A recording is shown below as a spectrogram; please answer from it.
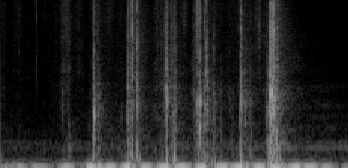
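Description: A deck of tarot cards shuffled by hand: a quick run of about six sharp card strokes starting about half a second in, the last one the loudest.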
